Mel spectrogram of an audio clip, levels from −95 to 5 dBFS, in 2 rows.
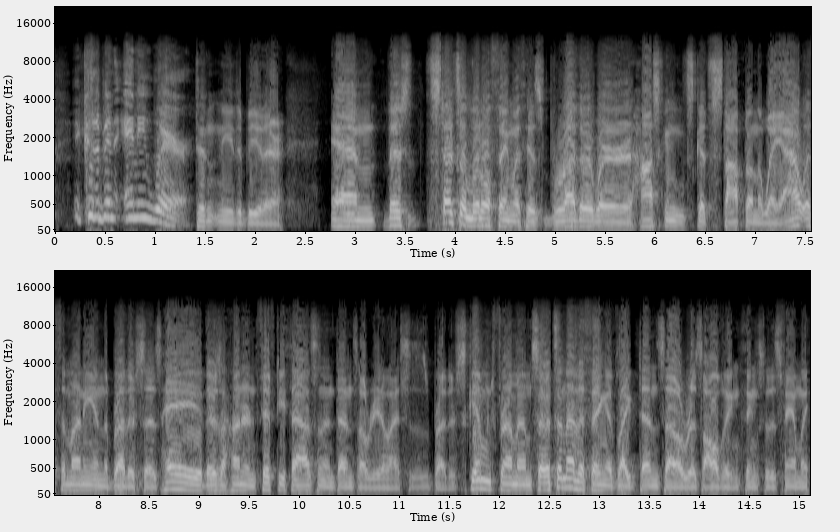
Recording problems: distortion; heavy; 13% of the sound clipped
garbled, watery; slightly; nothing above 11.5 kHz

